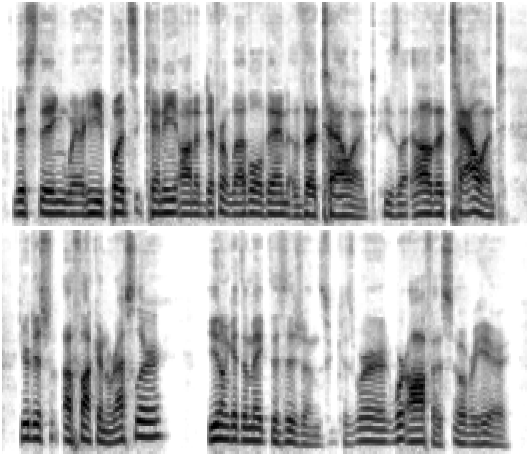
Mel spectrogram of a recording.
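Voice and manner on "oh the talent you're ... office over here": usual speaking voice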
